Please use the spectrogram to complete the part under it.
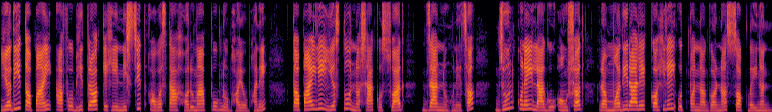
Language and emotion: Nepali, neutral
